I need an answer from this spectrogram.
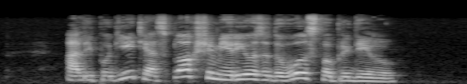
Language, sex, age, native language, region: Slovenian, male, 18-29, Slovenian, Gorenjska region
